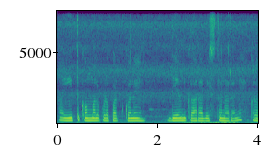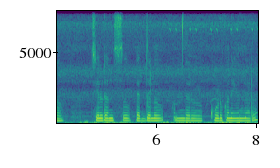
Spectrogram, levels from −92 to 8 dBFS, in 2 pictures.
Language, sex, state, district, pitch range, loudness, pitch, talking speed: Telugu, female, Andhra Pradesh, Manyam, 185-195 Hz, -14 LUFS, 190 Hz, 90 wpm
